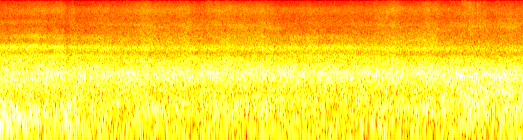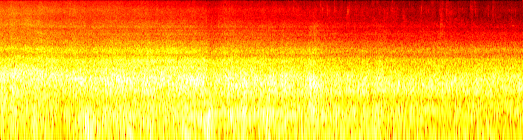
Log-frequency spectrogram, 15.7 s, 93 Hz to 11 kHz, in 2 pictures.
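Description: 683-series Thunderbird limited express electric train running past the platform at speed: a loud, steady rush of wheels on rail and air. It dies down in the last few seconds.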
